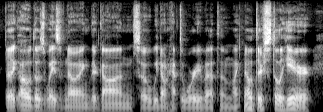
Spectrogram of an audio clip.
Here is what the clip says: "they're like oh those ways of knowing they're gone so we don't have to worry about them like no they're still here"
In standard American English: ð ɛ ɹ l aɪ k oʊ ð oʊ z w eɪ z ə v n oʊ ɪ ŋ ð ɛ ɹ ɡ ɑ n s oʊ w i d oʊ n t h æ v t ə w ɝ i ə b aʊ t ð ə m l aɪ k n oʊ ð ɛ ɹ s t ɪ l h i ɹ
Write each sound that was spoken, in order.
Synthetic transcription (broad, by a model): ð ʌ ɹ l aɪ k oʊ ð oʊ z w eɪ z ə v n oʊ ɪ ŋ ð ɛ ɹ ɡ ɑ n s oʊ w i d oʊ n t h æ f t ə w ɝ i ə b aʊ t ð ə m l aɪ k n oʊ ð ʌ ɹ s t ɪ l h i ɹ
